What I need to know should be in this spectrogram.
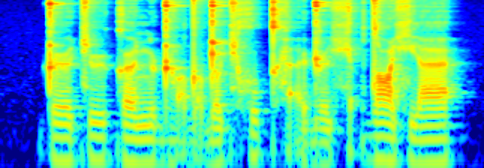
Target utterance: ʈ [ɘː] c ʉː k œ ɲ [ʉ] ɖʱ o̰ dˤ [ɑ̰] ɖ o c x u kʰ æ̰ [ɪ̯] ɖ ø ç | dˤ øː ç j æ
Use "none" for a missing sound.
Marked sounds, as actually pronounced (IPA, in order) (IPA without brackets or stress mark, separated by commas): øː, ø, ɑ̰, ɪ̯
